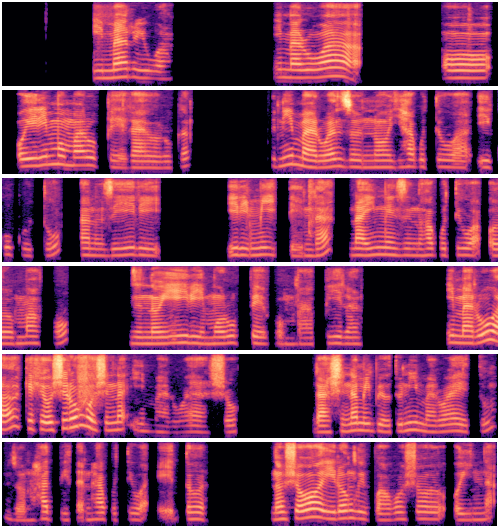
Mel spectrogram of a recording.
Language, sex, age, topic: Oshiwambo, female, 25-35, finance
